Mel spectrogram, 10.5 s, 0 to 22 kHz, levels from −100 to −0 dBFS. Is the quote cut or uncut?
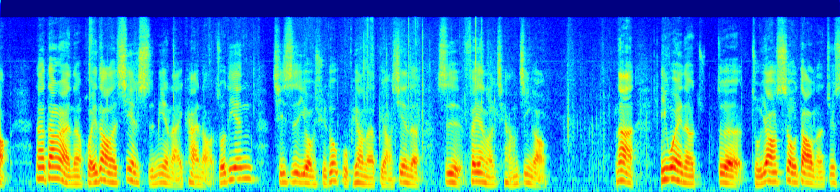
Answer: uncut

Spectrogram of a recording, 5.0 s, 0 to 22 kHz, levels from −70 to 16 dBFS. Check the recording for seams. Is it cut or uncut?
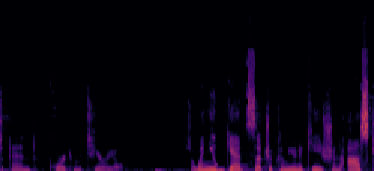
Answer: uncut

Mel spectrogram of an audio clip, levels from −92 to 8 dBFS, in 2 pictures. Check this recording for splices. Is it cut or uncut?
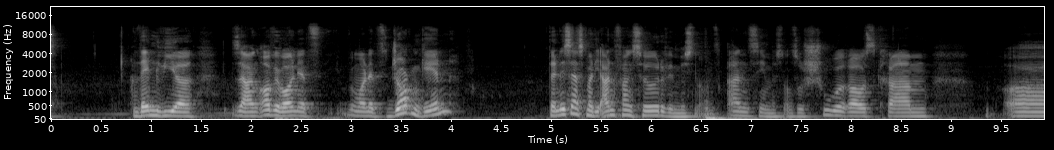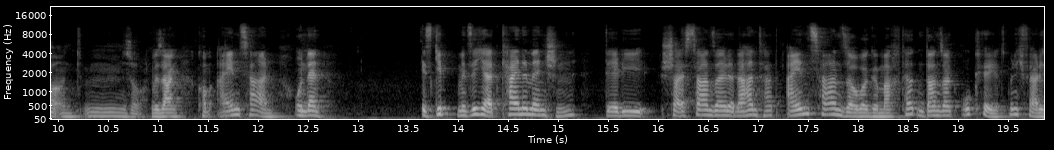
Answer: cut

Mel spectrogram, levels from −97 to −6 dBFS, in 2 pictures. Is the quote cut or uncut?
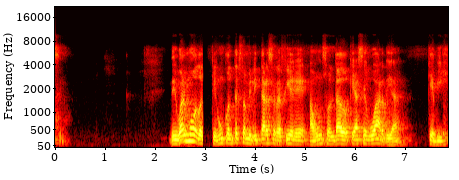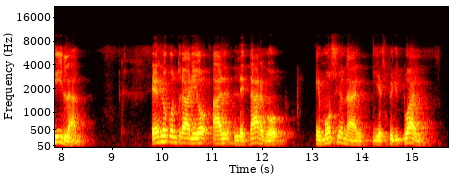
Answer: cut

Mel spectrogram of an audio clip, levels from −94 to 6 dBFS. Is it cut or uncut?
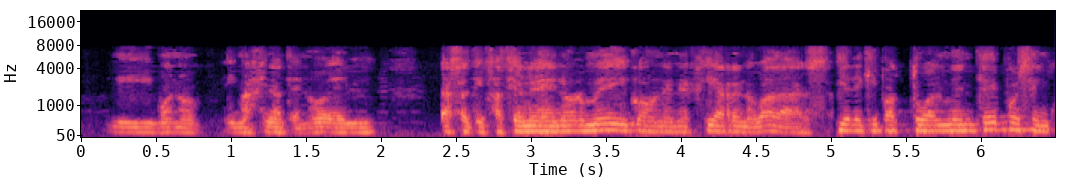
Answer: cut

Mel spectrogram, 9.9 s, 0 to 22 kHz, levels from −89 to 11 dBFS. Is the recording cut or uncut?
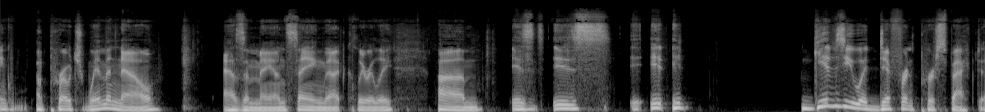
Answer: uncut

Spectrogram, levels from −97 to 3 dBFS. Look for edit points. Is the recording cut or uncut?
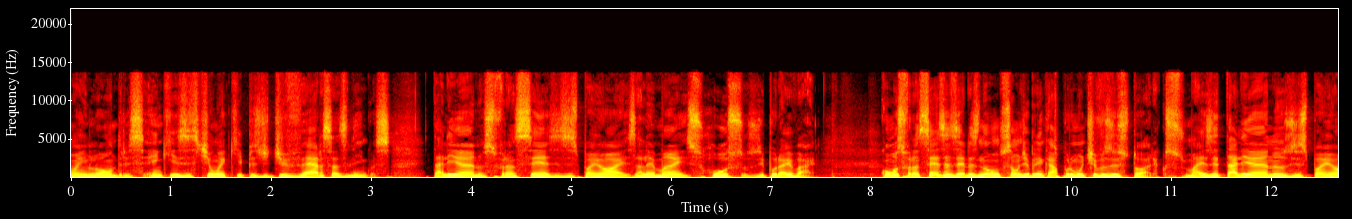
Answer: cut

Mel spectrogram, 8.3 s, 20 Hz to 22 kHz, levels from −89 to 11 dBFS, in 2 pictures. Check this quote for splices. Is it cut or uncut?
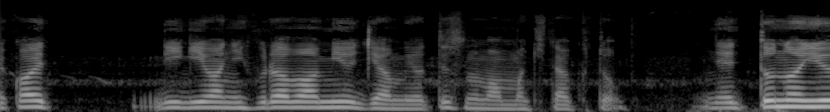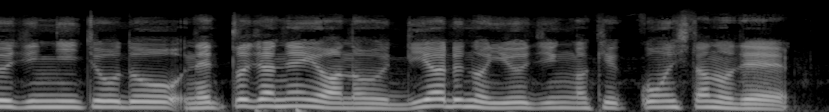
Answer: cut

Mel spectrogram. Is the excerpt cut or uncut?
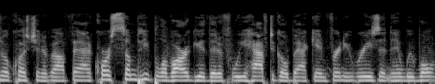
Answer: uncut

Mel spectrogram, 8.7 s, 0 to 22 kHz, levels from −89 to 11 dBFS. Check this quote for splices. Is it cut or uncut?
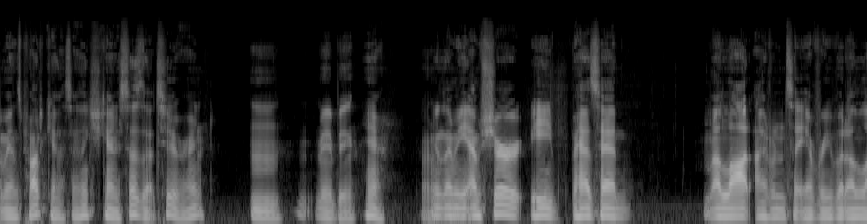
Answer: uncut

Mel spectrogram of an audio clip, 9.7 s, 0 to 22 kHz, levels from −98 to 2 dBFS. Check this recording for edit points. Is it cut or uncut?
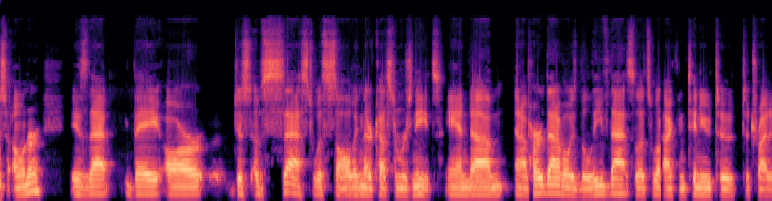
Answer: cut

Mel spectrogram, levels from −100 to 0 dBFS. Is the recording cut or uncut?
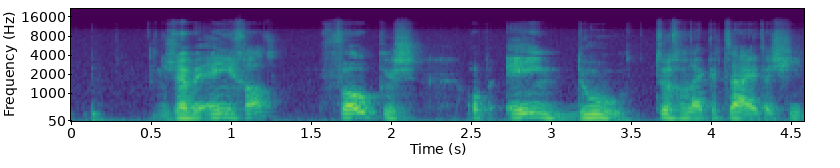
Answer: uncut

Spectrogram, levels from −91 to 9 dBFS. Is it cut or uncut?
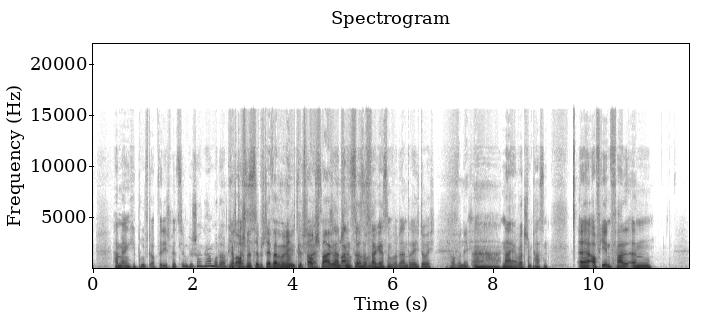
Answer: cut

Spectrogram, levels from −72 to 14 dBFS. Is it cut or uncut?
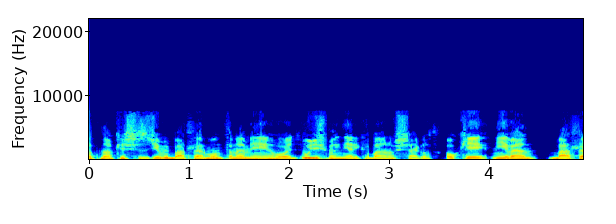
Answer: uncut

